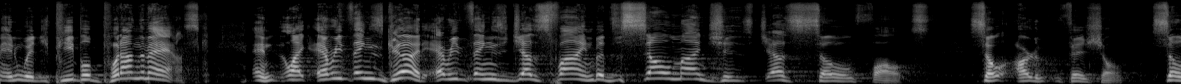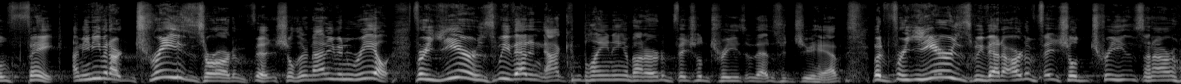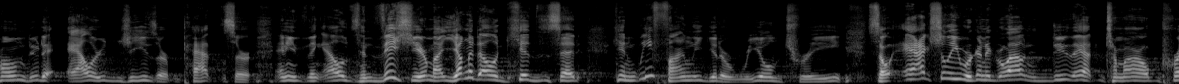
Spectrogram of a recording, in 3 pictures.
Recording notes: recorded at Central: A Christ-Centered Church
